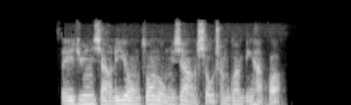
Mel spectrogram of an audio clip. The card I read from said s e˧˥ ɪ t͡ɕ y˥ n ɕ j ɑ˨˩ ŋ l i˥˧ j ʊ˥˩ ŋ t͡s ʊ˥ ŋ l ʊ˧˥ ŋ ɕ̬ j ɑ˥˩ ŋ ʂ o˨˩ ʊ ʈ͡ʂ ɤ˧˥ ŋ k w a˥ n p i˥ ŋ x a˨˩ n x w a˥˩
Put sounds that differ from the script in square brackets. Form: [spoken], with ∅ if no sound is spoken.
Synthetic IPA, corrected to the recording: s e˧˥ ɪ t͡ɕ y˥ n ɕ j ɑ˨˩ ŋ l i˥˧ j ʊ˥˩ ŋ t͡s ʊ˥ ŋ l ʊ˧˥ ŋ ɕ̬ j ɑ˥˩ ŋ ʂ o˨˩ ʊ [ʈ͡ʂʰ] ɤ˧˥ ŋ k w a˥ n p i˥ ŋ x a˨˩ n x w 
